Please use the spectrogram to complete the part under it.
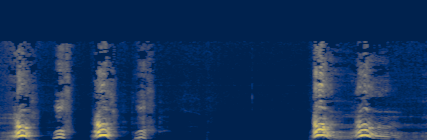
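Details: A Miniature Schnauzer howls and barks for attention, "talking" to its owner: quick rising-and-falling yips alternating higher and lower, then after a pause two drawn-out, wavering howls that trail off.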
